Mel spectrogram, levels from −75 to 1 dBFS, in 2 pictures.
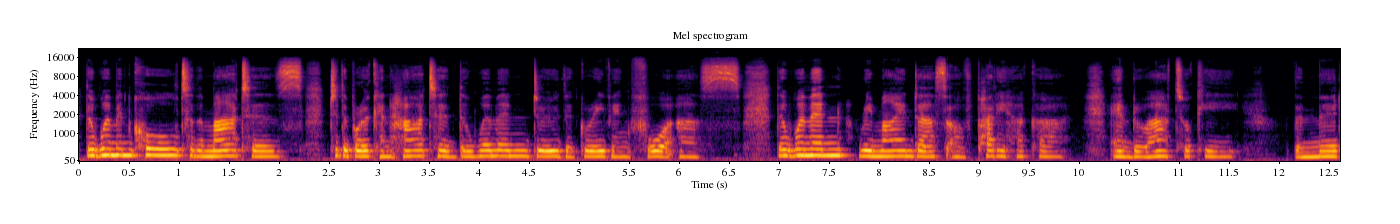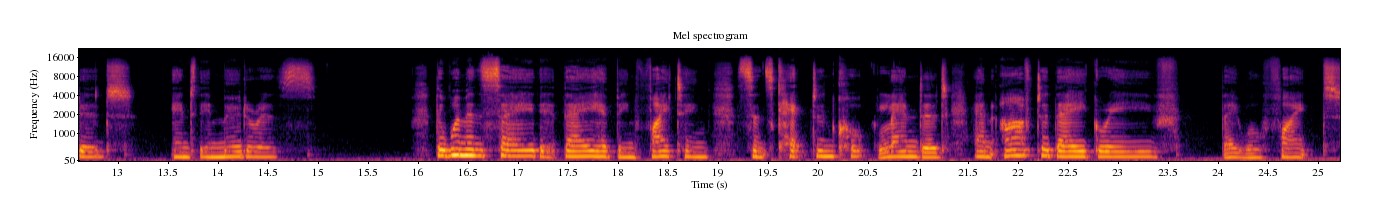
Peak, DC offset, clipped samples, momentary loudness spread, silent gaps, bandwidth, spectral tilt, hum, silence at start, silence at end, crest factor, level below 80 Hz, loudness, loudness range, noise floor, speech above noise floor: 0 dBFS; under 0.1%; under 0.1%; 13 LU; none; 16 kHz; -5 dB/octave; none; 0 s; 0 s; 16 dB; -46 dBFS; -16 LUFS; 6 LU; -46 dBFS; 31 dB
